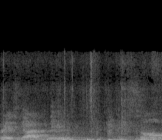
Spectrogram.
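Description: A man speaking into a microphone, with a few light knocks in the second half.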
